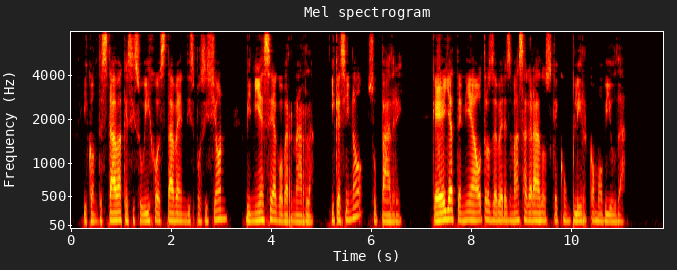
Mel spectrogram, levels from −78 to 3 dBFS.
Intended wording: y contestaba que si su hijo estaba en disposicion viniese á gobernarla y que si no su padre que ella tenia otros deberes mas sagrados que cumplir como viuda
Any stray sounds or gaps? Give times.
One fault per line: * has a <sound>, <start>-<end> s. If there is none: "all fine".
all fine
